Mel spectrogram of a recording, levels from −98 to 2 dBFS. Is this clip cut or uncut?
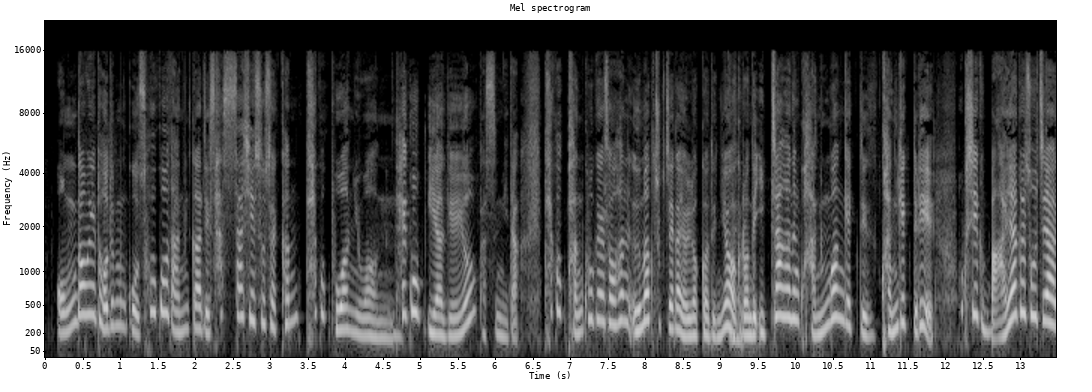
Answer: uncut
